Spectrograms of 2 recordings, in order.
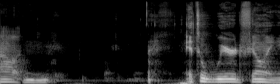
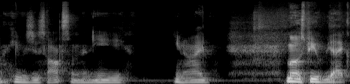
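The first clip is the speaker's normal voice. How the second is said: normal talking voice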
